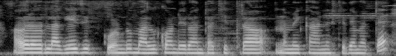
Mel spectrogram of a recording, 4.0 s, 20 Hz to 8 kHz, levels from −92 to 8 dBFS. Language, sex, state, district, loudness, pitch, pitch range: Kannada, female, Karnataka, Shimoga, -17 LUFS, 195 Hz, 190-210 Hz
